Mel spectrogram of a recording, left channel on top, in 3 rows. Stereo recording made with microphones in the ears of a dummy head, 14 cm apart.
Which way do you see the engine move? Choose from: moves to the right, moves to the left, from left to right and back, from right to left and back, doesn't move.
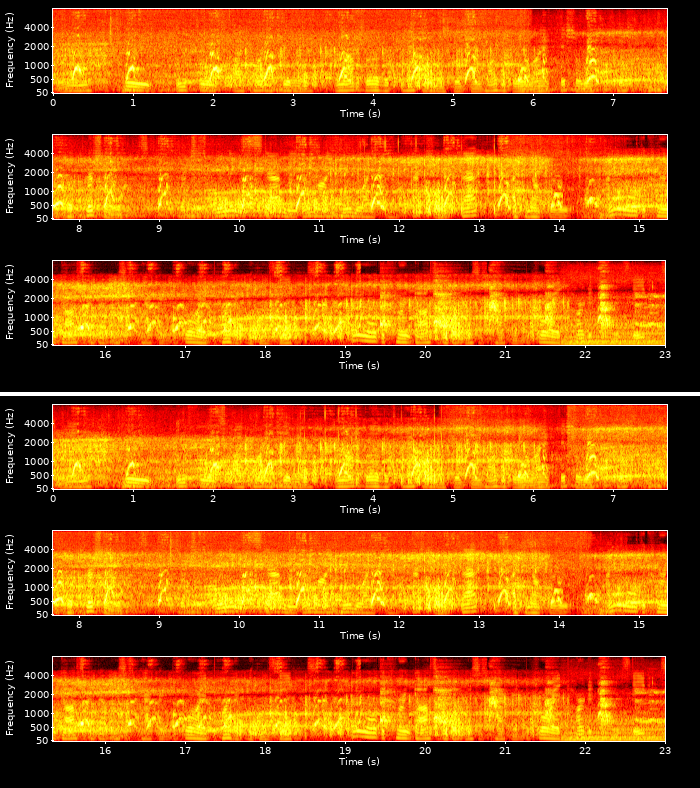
moves to the left.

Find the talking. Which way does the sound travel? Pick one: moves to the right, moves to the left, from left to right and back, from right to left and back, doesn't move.
doesn't move.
